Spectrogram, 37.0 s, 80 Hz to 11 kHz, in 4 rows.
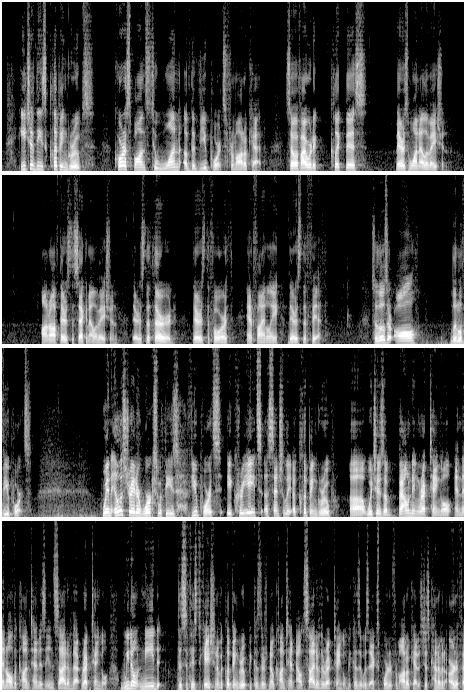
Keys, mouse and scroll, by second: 0.8 click, 6.5 click, 7.5 click, 8.9 click, 9.6 click, 11.3 click, 11.9 click, 12.9 click, 13.4 click, 14.5 click, 15.2 click, 26.5 click.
